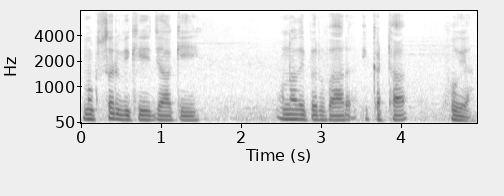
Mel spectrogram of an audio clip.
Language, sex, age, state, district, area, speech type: Punjabi, male, 18-30, Punjab, Muktsar, rural, spontaneous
